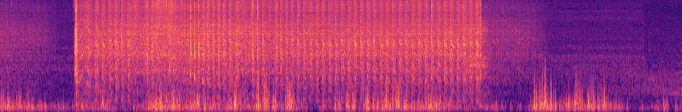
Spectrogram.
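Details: Toyota Soarer cranks steadily and fast for about six seconds, then gives a few weak firing bursts but never runs; battery, fuel pump, lines, filter and fuel ECU reportedly fine; owner suspects insufficient airflow.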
